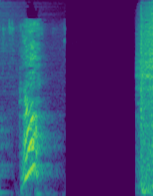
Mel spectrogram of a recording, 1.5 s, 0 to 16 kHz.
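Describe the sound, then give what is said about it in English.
A single loud bark from the dog Barkley, followed by a moment of silence and then a burst of broad, rushing noise at the end. “Did that dog just grab a phone and dial 911?”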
